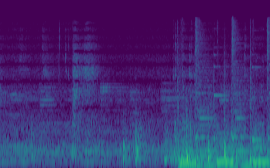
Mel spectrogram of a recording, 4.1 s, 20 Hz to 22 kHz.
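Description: A DynaCraft 24V Disney Princess Carriage ride-on toy switched on with its key, its built-in speaker starting to play electronic music with a repeating bass beat about two-thirds of the way in.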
